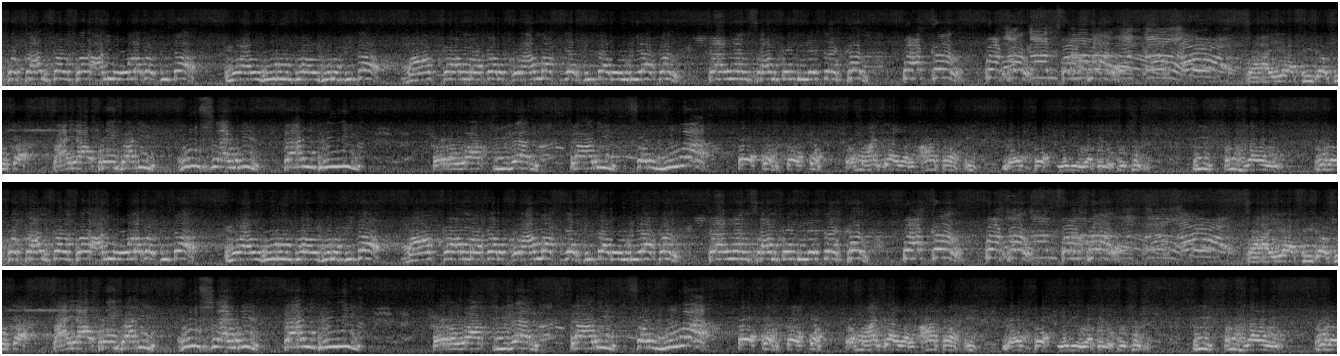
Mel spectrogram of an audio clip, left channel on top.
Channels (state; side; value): normal; both; correlation 0.29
